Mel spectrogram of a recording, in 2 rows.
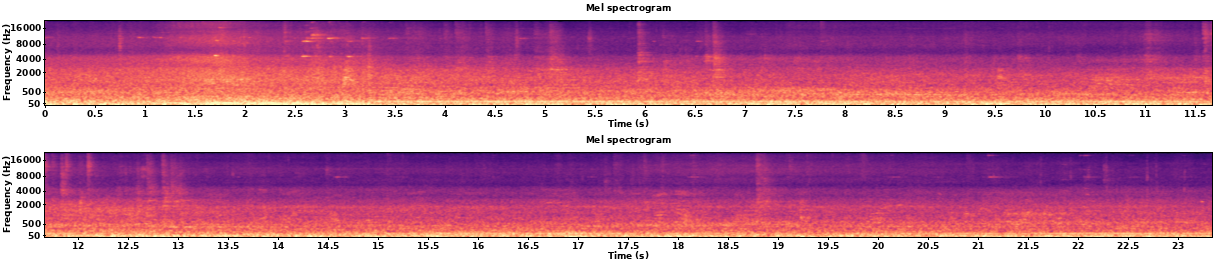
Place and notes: Zhongshan District, Taipei City - on the Road
walking on the road, Environmental sounds, Traffic Sound, Binaural recordings, Zoom H4n+ Soundman OKM II
6 February 2014, 13:20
